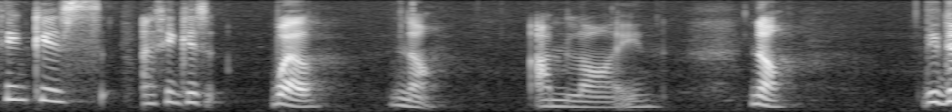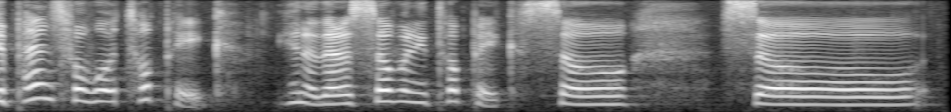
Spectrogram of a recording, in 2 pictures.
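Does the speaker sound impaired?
No.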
